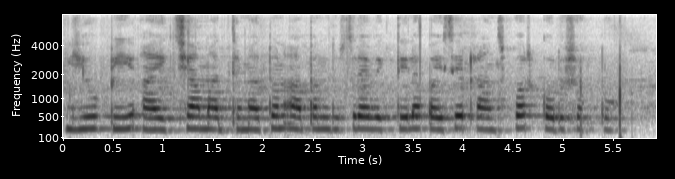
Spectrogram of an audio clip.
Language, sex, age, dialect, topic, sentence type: Marathi, female, 18-24, Varhadi, banking, statement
